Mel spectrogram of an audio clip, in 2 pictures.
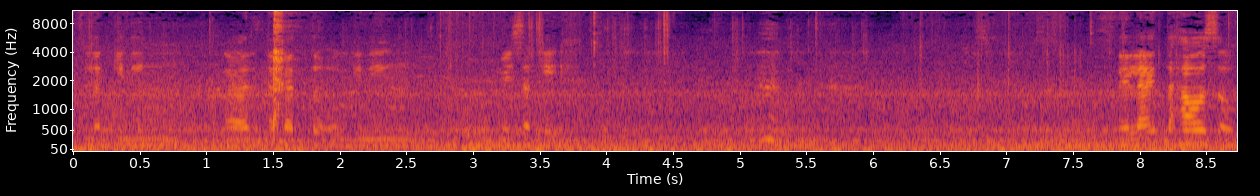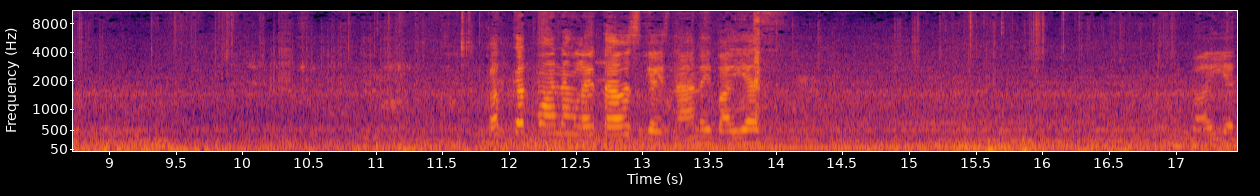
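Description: A car engine hums and tyres rumble steadily on the road while driving.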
